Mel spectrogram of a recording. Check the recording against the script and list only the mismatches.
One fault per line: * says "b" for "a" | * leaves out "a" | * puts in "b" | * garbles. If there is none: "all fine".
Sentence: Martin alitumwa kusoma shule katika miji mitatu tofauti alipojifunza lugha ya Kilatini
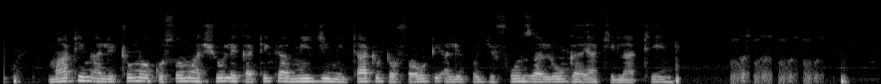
all fine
